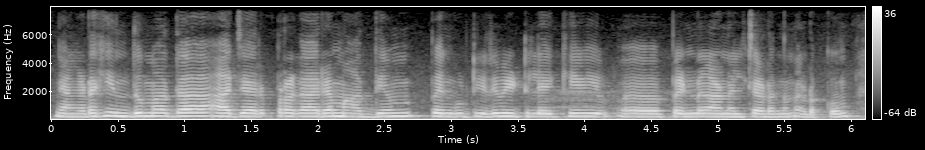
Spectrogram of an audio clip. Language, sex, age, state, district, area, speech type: Malayalam, female, 45-60, Kerala, Ernakulam, rural, spontaneous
